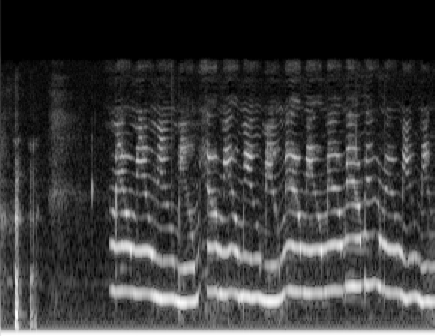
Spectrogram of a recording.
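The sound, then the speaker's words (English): Cats meow in a sung, melodic pattern for a Meow Mix cat food commercial jingle, their voices bent into a steady jingle tune that runs continuously after a couple of short opening clicks, fairly loud. “They don't have those commercials anymore. Meow Mix? That was another one of my favorite songs.”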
